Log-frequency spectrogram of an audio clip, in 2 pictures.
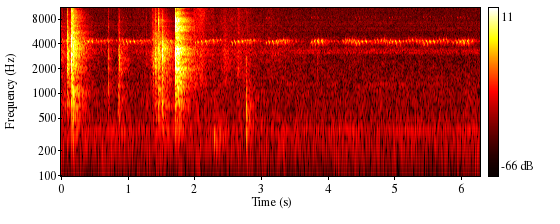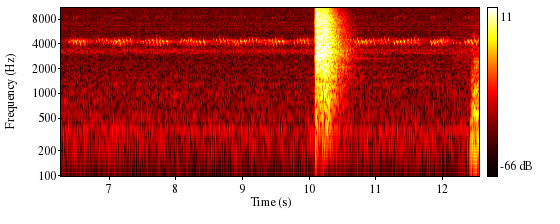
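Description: An air rifle fires a few sharp cracks, one near the start, another soon after and a louder one about ten seconds later. Between the shots, insects chirp steadily at a high pitch and there are faint clicks.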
